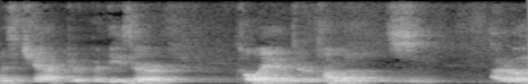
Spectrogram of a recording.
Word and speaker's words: koan: So in Japanese it's koan, K-O-A-N, but in Korean it's kongan, K-O-N-G-A-N. Same thing.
